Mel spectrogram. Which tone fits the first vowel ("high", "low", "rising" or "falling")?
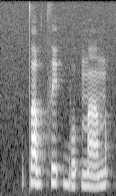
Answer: falling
